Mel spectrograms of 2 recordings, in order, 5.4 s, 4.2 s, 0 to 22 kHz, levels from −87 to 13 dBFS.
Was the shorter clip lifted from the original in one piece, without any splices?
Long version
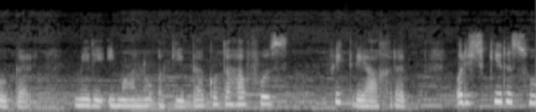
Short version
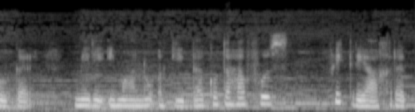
yes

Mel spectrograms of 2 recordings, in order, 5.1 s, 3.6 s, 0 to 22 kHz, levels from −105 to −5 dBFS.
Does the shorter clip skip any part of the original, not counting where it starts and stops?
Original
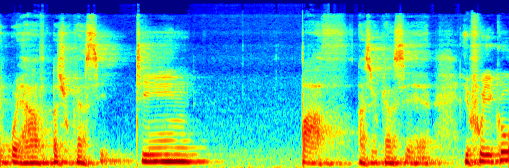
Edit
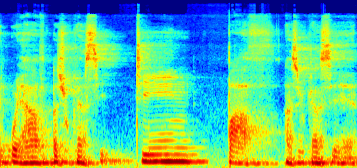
yes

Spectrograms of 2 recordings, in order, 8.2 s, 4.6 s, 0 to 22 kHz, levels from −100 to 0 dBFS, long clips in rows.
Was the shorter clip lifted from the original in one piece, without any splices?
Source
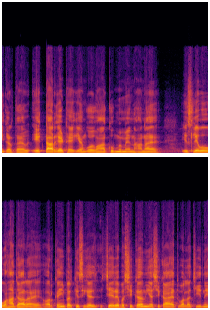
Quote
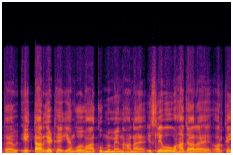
no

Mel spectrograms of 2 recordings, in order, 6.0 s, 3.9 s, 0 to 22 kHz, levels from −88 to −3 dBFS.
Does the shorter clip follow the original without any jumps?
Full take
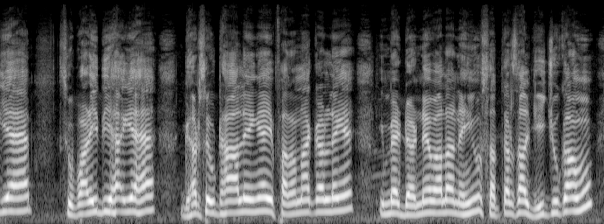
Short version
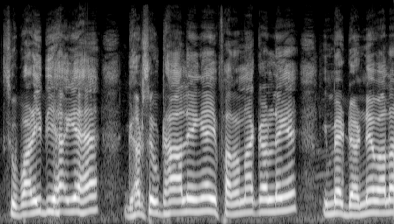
yes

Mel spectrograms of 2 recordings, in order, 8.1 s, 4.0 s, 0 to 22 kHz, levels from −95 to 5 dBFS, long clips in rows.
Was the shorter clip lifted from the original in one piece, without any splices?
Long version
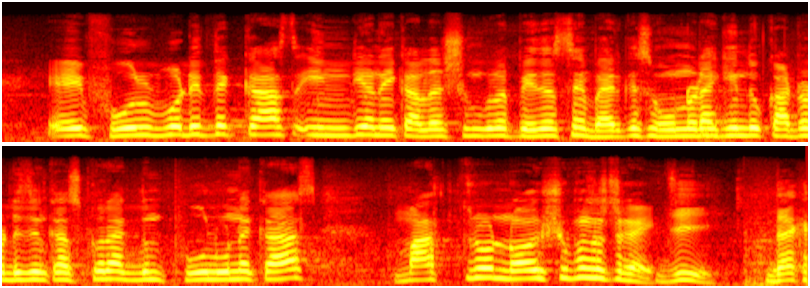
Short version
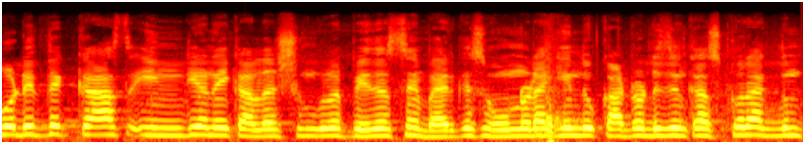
yes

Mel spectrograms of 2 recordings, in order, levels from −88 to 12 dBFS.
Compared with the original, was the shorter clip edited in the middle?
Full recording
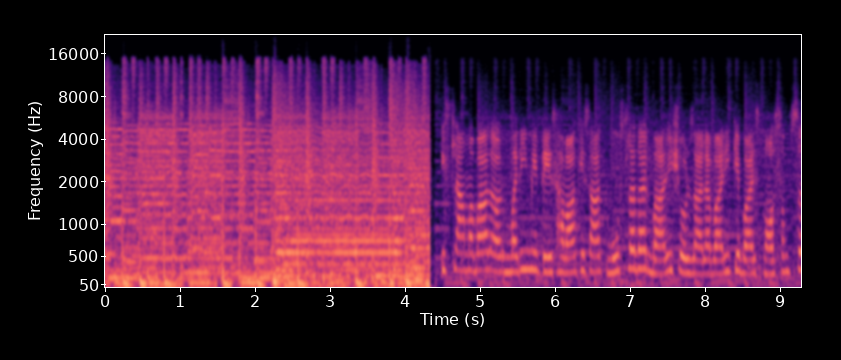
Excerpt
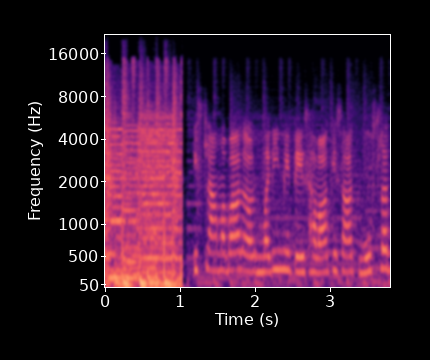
yes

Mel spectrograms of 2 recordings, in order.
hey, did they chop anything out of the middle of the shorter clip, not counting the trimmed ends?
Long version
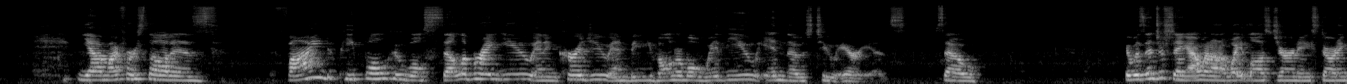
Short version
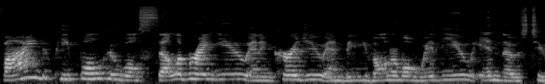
no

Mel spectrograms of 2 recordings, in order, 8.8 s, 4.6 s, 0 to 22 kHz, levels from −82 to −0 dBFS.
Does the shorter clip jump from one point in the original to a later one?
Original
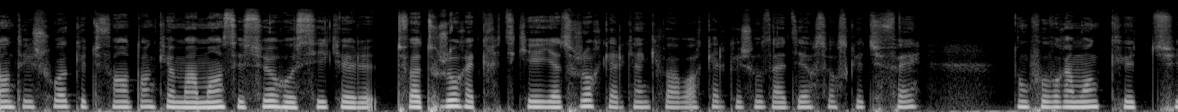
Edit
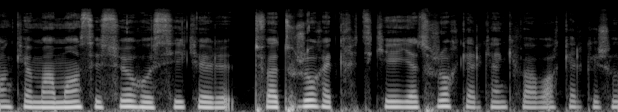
no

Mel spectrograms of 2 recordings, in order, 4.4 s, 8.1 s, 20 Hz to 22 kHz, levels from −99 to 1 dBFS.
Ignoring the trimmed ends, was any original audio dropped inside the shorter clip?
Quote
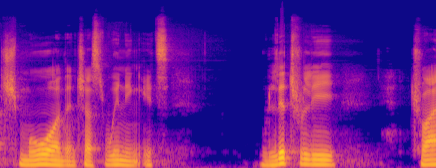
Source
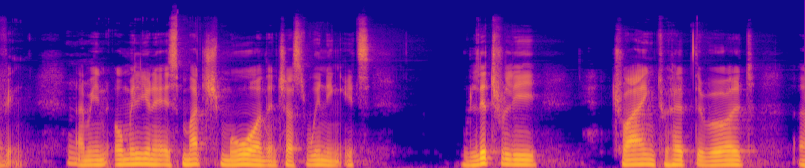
no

